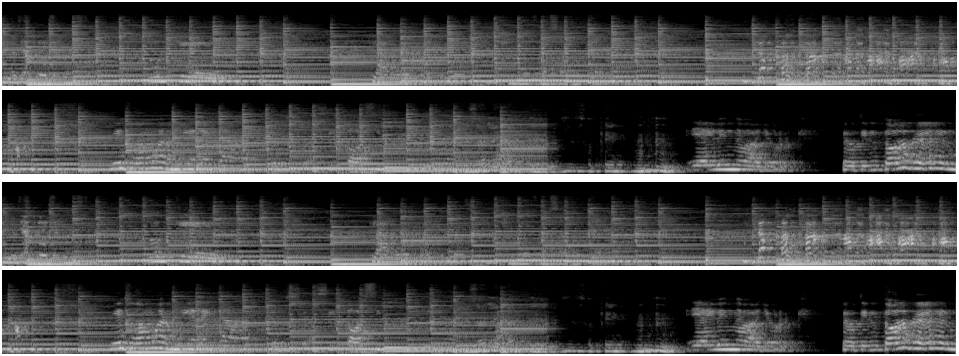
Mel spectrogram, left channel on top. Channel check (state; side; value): normal; both; correlation 0.86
